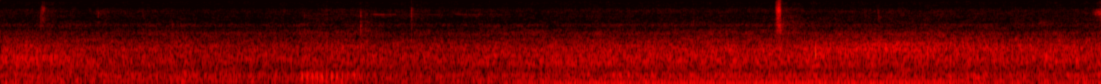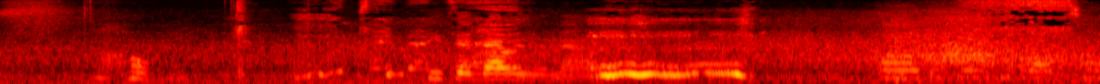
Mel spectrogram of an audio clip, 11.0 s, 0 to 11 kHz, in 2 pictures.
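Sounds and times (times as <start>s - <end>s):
vehicle engine rumbling: 0.0s - 11.0s.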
